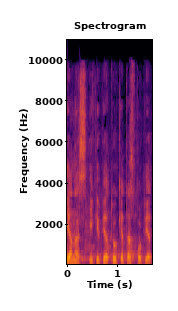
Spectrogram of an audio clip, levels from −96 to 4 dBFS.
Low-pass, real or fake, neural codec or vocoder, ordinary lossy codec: 9.9 kHz; real; none; AAC, 32 kbps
